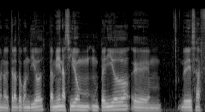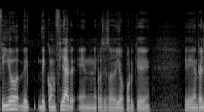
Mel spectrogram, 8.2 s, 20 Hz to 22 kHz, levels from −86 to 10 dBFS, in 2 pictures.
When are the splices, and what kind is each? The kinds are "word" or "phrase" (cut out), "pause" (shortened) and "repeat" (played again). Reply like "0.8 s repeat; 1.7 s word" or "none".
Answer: 0.9 s pause; 6.0 s word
